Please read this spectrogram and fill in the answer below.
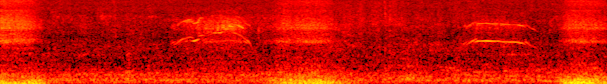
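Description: Breathing into a handheld microphone held close to the mouth: slow breaths puffing on the mic about every three seconds. Faint, short, high squeaky chirps come in between.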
